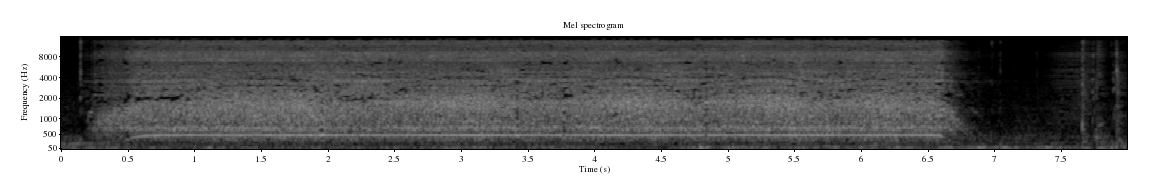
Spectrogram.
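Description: Handheld hot-air blower (heat gun or hair dryer) switched on, its fan spinning up within about half a second to a steady rush of air with a hum, then switched off suddenly near the end. It is heating the phone's back glass to soften the adhesive.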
